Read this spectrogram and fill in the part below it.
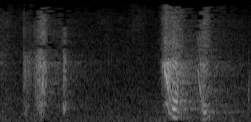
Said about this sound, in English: You must excuse my sniffling. It's not a cold. I've got a bit of an eye problem, and I'm teary on the left side, so excuse me when this happens once in a while.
